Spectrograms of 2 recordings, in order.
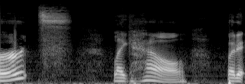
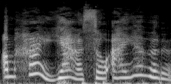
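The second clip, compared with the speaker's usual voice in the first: bubbly cheerleader voice, very high and slow; 13 semitones higher than usual. Imitating Laura calling in on the phone: imitating a high cheerleader-like voice. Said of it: "why do we sound like a cheerleader all of a sudden?".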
